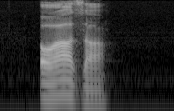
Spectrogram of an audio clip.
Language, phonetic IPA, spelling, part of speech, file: Polish, [ɔˈaza], oaza, noun, Pl-oaza.ogg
